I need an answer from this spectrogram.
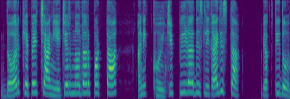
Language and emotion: Goan Konkani, disgusted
